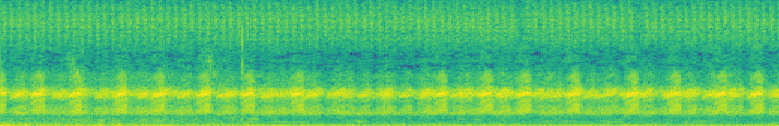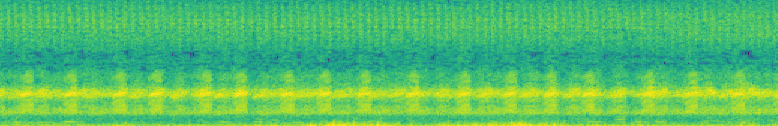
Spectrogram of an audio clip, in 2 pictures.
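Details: Frogs calling at a lotus theme park beside a stone wall path in Siheung, South Korea: a dense chorus of rapid, pulsed croaks, about three or four per second, overlapping continuously, with wind rumbling low underneath.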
